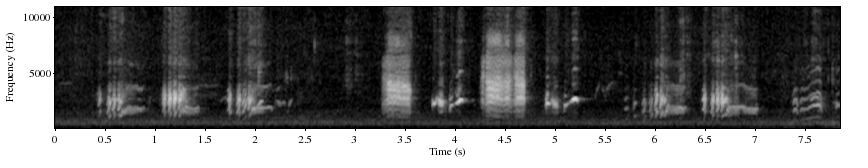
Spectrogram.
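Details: Southern fiscal male singing in Belmont Valley, Eastern Cape, copying local birds; a loose series of buzzy rasps and quick chirping whistles, some notes softer and more distant-sounding, with gaps between bursts.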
